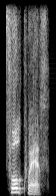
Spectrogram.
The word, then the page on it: folkweave: Indian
